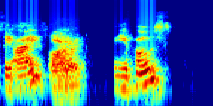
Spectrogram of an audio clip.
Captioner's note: participants chanting aye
